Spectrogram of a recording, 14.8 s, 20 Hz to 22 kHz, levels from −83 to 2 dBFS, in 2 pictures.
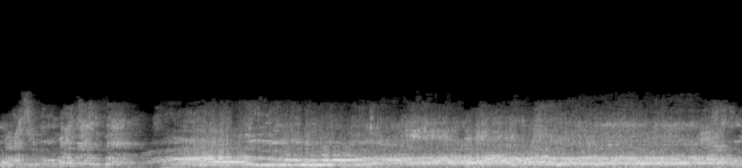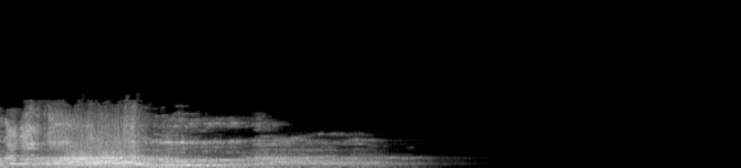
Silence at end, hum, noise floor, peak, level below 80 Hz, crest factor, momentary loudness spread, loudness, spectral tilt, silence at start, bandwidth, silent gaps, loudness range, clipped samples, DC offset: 3.45 s; none; -78 dBFS; -2 dBFS; -68 dBFS; 14 dB; 14 LU; -13 LUFS; -2.5 dB/octave; 0 s; 9.4 kHz; none; 14 LU; under 0.1%; under 0.1%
